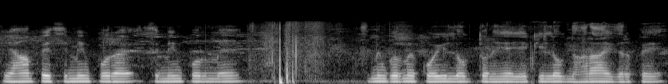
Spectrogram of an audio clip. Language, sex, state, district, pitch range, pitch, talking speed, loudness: Hindi, male, Maharashtra, Mumbai Suburban, 130-135 Hz, 130 Hz, 205 wpm, -18 LUFS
